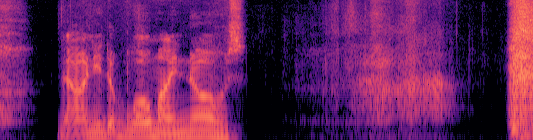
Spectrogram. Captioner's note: nose blowing noise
